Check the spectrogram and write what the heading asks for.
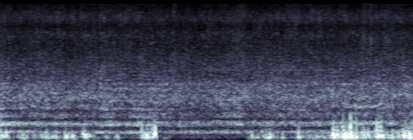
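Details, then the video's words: Low buzzing of bees collecting pollen under heavy bursts of low rumble, like wind or handling noise, which ease in the middle and return toward the end. "Relaxing Bee Sounds. Сбор пыльцы."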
